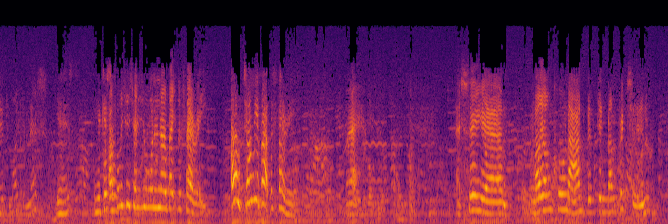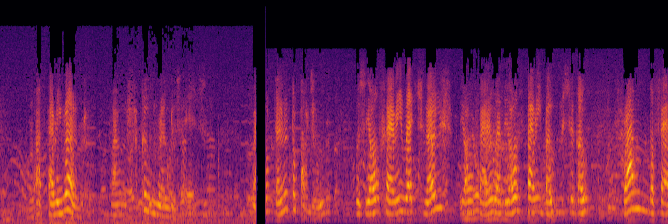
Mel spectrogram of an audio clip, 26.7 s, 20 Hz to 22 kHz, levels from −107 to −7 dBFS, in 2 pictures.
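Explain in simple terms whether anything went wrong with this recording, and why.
At 18.48 s the sound drops out for a fifth of a second. After that, it turns duller to the end. Nothing above 8.8 kHz remains, and a faint new hiss appears. Loudness stays about the same. This is likely an input switched to a poorer device.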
